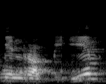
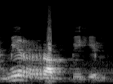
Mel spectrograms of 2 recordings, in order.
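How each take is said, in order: First: The n sound is pronounced before the r. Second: The n merges into a doubled r sound. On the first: "tulisannya min rabbihim" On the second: "harus dibacanya mir rabbihim"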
